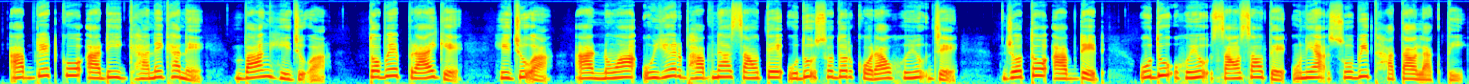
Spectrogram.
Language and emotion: Santali, neutral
